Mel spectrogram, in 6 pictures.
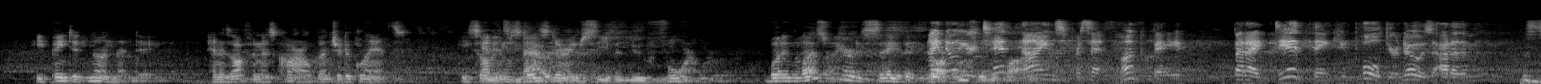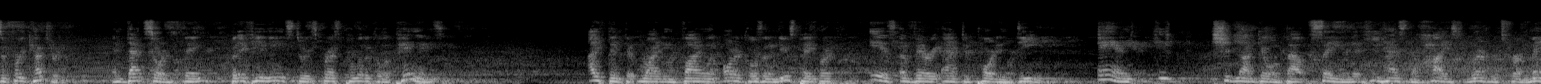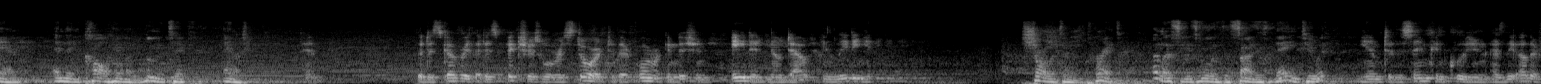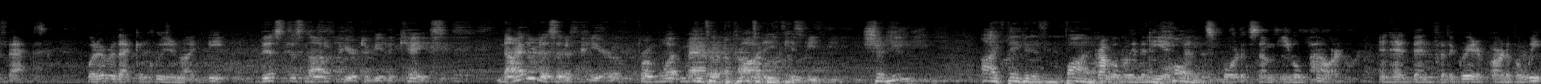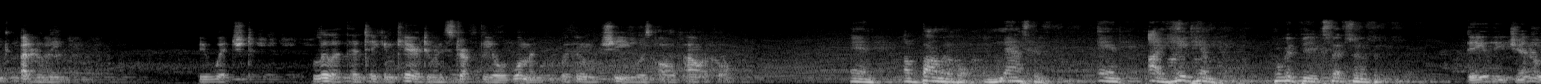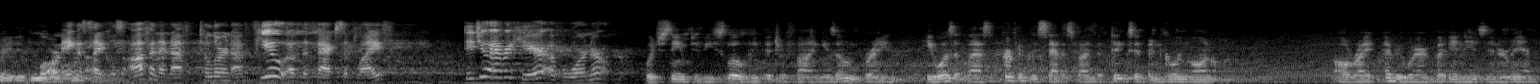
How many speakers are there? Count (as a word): four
